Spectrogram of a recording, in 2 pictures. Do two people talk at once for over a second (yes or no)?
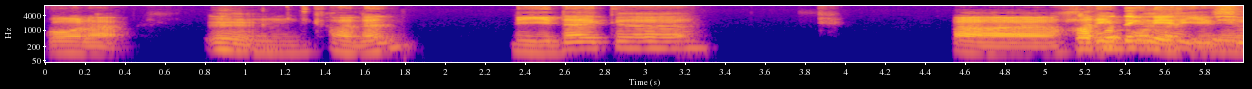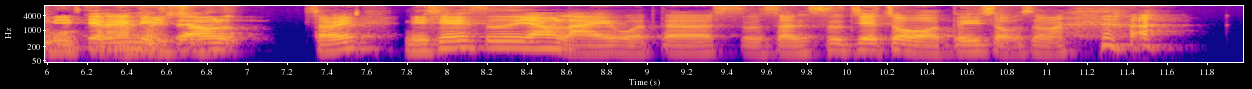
yes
